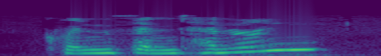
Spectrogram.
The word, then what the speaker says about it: quincentenary: how do you say this? Quincentenary? – That's pretty good.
